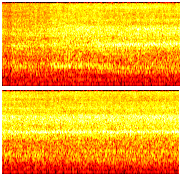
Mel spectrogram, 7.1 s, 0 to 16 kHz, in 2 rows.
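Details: 1971 Chevelle 350 V8 idling with an irregular stumble about three times a second over a steady hiss; number one cylinder dead, its plug still wet, zero compression on that cylinder because a valve is held open.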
